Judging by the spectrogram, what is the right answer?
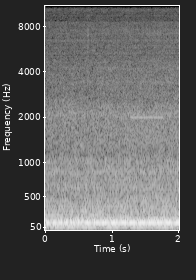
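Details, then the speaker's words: HVAC compressor drawing locked-rotor amps, about 19 A, with correct 204–206 V supply and no voltage drop across the contactor. A deep, heavy, rough pulsing hum; defective compressor, sounds like the motor losing a phase internally; maintenance had been skipped. "I think that we've just got a defective compressor it's an odd issue though because I've I don't know that I've ever seen this one where it sounds like the motor is losing a phase"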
